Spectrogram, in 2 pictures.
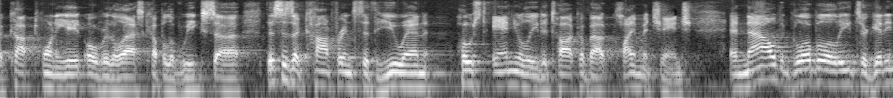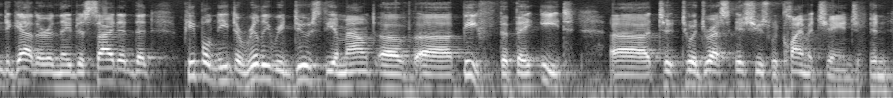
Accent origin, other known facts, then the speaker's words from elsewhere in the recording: Nebraska, United States; my home state of Nebraska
